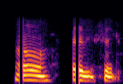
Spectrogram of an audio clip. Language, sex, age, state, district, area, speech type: Kannada, female, 60+, Karnataka, Udupi, rural, conversation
